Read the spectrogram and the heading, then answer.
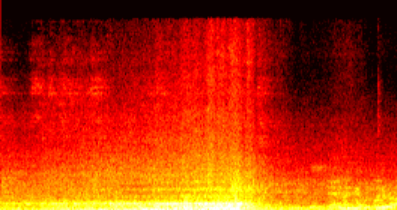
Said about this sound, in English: After more than a year, riding the subway for the first time was a nerve-wracking experience. It's hard to shake something like that.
